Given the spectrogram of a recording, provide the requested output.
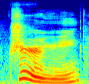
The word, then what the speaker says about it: Zhiyun: Okay, so it pronounced Zhiyun, meaning smart cloud.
